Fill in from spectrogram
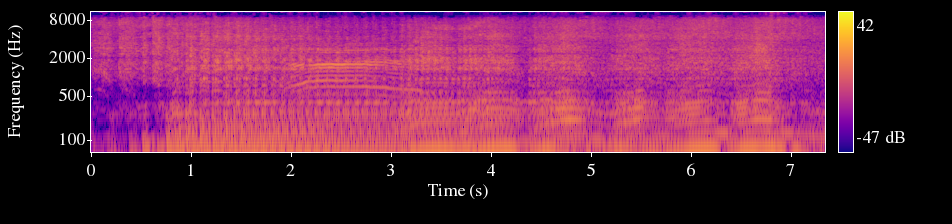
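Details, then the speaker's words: Datsun 280Z with transplanted turbo Audi engine, first run after nine months, exhaust not fully fitted; rough uneven lumpy idle with clear misfire. "so we got a very clear misfire somewhere sorry at least it runs"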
